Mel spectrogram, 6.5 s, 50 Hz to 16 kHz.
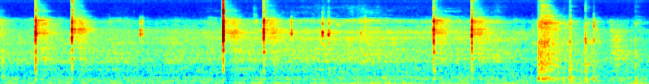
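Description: Sharp metal clinks and knocks at irregular intervals, about ten in all, the sharpest about two seconds in, from steel gears and a rod being worked on a GB40 gearbox main shaft during assembly.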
